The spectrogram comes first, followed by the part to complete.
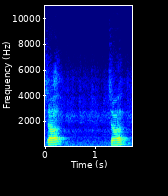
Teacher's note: যখন আমরা একটা শব্দ বলি চাঁদ, চাঁদ, তখন কিন্তু কি হয়, একটু চয়ের সাথে যে স্বরে আছে এটা একটু নাসিক্য হলো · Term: নাসিক উচ্চারণ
